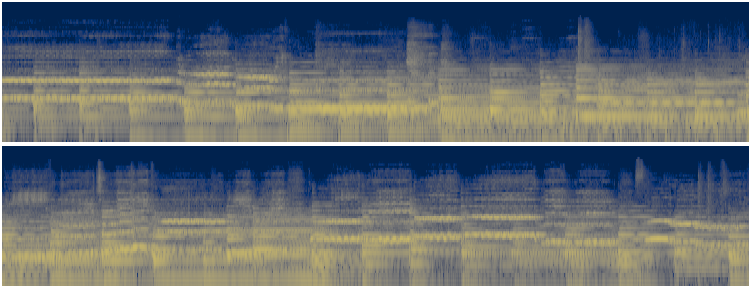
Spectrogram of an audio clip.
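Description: Operatic singing with piano accompaniment. The singer holds long notes with a wide vibrato, opening with one long held note, over piano chords.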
